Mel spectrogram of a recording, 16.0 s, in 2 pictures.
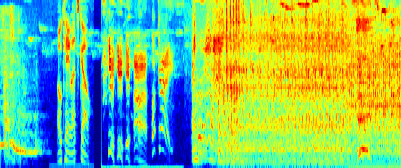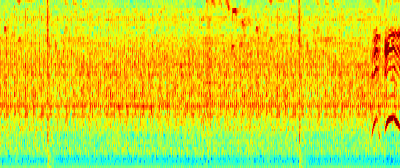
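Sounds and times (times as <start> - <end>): tractor engine chugging: 3.8 - 16.0.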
